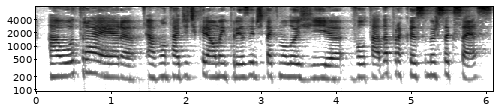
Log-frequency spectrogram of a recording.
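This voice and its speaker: Noticeable background noise sits behind a woman of medium pitch. She speaks fairly slowly in a monotone, flat intonation. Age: 30s. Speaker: entrepreneur, co-founder and CEO of a business community. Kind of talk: interview.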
